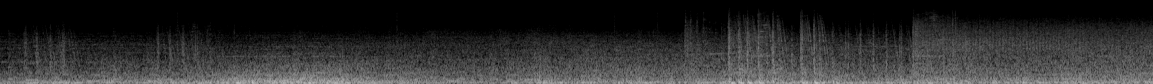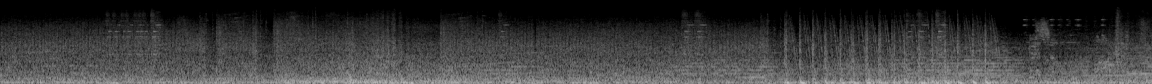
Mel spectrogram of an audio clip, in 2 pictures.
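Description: Spaceship weapons firing in the space-combat game Arena Commander, a dense continuous barrage of blasts and rumbling explosions under occasional cockpit voice alerts.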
